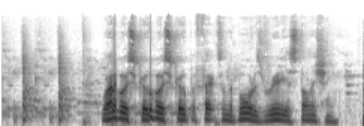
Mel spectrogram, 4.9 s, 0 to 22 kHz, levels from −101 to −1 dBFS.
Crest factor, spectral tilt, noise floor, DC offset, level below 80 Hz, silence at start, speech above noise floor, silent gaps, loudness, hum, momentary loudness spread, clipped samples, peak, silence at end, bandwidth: 20 dB; -6.5 dB/octave; -48 dBFS; under 0.1%; -58 dBFS; 0.05 s; 22 dB; none; -26 LUFS; none; 18 LU; under 0.1%; -8 dBFS; 0.2 s; 14 kHz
